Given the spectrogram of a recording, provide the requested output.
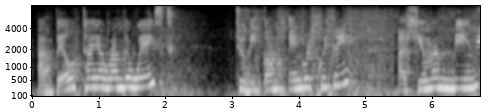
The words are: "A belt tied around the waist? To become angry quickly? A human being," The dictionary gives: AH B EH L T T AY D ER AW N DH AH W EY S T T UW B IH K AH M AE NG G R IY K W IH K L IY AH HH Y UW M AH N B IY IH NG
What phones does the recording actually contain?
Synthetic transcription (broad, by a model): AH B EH L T T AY ER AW N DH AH W EY S T T UW B IH K AH M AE NG G R IY K W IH K L IY AH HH Y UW M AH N B IY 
